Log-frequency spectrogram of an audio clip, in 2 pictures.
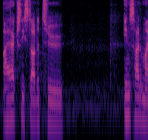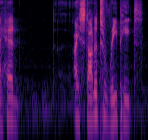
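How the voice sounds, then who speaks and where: A man who owns a fitness business tells a personal story slowly, in a steady, medium-pitched voice. He's candid and emotional, swears freely, and drops nearly to a whisper when he reaches the painful parts.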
